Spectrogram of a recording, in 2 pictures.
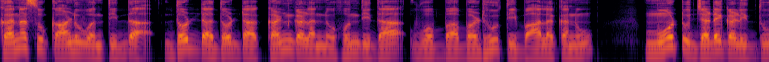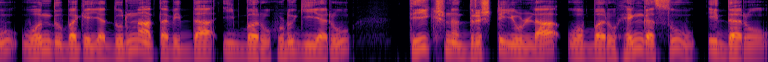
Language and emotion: Kannada, neutral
